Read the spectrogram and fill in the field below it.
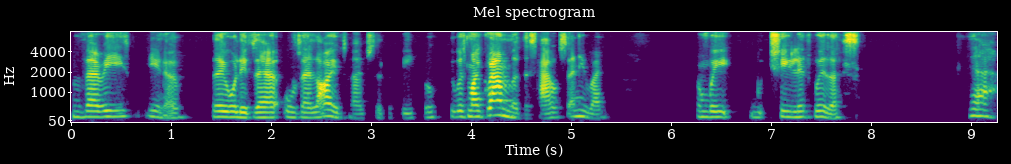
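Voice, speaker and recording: With an East Midlands accent, a woman speaks at a fairly low pitch and moderate pace, her intonation fairly even but her loudness swinging widely, with long, frequent pauses, in a dry, close sound with no echo. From Northampton, England. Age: 70s. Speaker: oral history interviewee. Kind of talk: reminiscing interview.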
